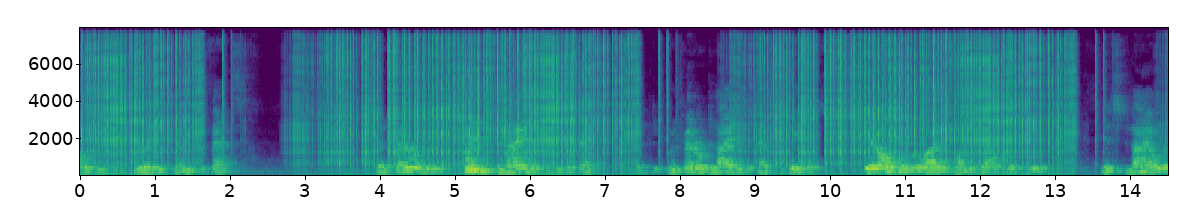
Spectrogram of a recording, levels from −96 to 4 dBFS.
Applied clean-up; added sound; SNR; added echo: none; Squeak; 7 dB; reverberation time 0.6 s.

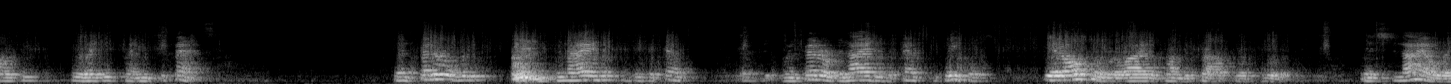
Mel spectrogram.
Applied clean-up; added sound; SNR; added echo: neural separator model SepFormer DNS4.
